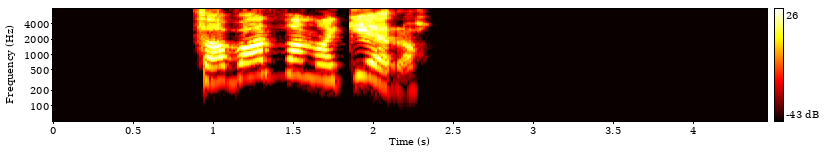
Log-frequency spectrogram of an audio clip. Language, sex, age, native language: Icelandic, male, 9, Icelandic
